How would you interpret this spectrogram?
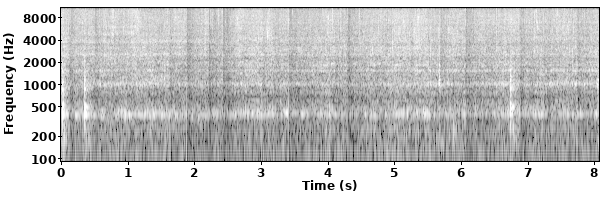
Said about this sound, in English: Now we're going to add our tomato paste. And I like frying my tomato paste until it changes color. And it'll start smelling really, really good.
